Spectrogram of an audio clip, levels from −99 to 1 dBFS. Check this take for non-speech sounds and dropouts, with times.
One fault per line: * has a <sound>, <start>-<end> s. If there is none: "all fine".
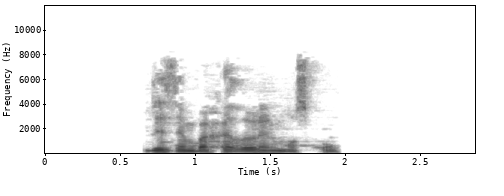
all fine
